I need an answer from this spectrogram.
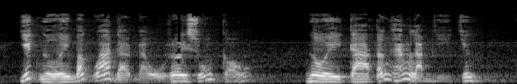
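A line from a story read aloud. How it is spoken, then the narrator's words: Angry cursing. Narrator (Vietnamese): Chu Cao Hú giận dữ mắng chửi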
